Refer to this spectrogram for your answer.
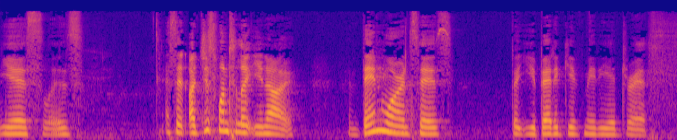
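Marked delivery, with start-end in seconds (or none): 0.0-0.8 mock patronizing, humoring, condescending tone. Recounting a phone call, imitating a reply of "yes, Liz" in condescending tone. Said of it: "one of those condescending".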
